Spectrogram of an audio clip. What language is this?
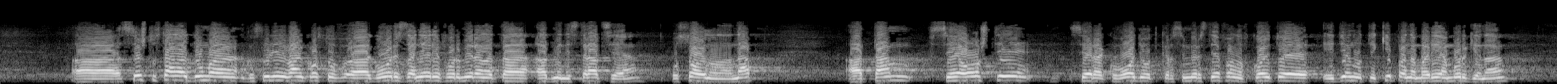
Bulgarian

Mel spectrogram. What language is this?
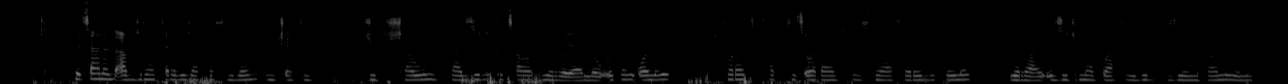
Tigrinya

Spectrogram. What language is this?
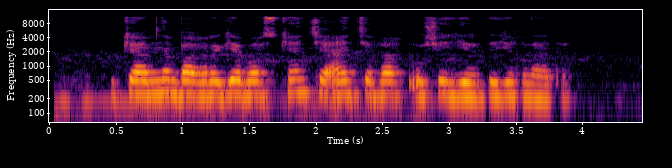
Uzbek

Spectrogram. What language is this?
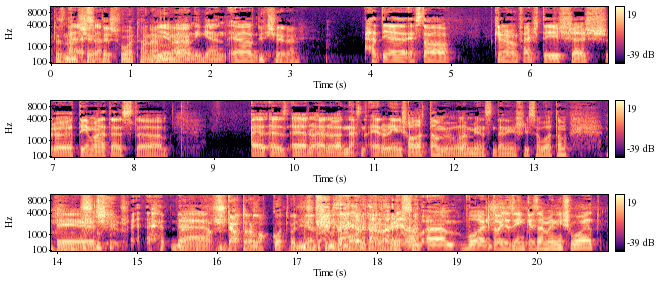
Hungarian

